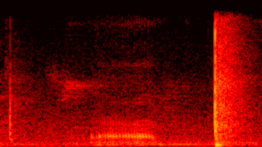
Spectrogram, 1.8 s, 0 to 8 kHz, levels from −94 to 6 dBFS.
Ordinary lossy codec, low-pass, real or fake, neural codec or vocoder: none; 7.2 kHz; real; none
